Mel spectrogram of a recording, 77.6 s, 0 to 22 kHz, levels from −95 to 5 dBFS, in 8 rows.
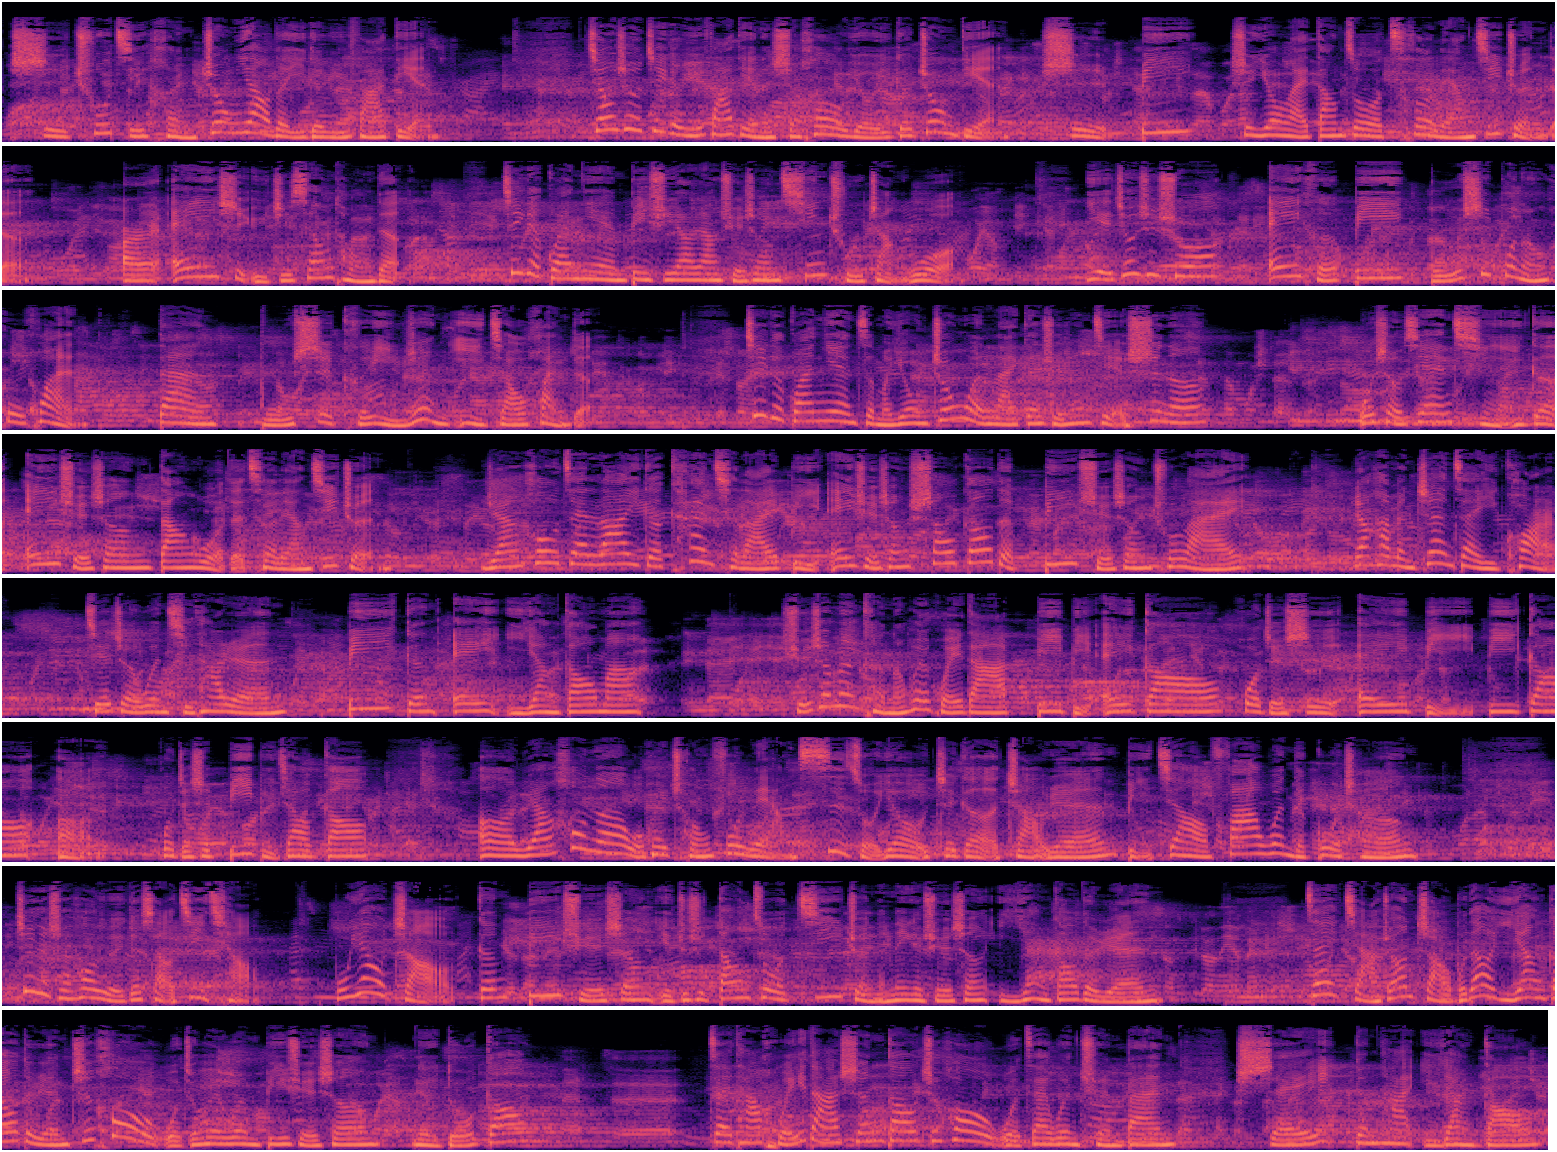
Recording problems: background chatter; loud; throughout; 3 voices, 10 dB below the speech

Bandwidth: 14 kHz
